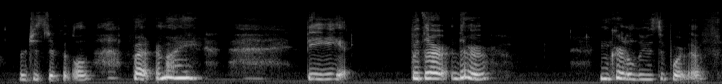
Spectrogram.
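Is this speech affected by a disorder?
Yes: quadriplegic cerebral palsy.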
